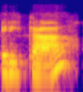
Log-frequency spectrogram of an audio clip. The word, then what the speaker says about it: Erikaa: are Thank You Serena my name is Erica you do not have to roll your R's and to loves to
